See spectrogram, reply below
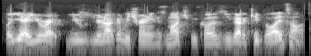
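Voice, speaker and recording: A man's voice: mid-range voice, rapid-fire, slightly rough, no room sound. A man in his forties with an American accent, a gym owner who is a guest on a podcast, telling stories casually with lots of fillers and acted-out quotes. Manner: animated storyteller who acts out quotes, many fillers. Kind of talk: casual conversational storytelling. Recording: dull lo-fi sound.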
